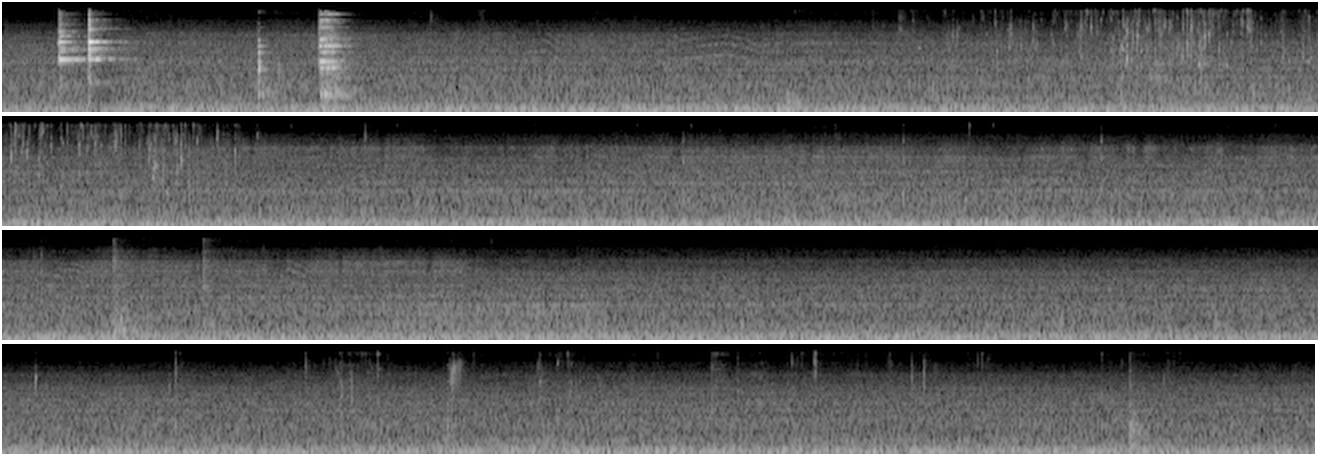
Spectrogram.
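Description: Two sharp glass clinks near the start, then water poured into a clay pot, over a steady low rush from a gas stove burner.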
